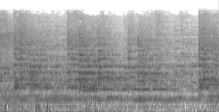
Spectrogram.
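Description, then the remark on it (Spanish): Church bells ring loudly and continuously, their bright overlapping tones filling the air with a dense, sustained clangor and no voices. “¿Por qué no aprovechan esas campanas y me cuentan lo de Jesús Nazareno de Vera?”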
